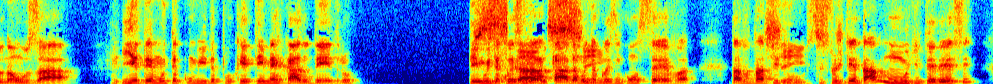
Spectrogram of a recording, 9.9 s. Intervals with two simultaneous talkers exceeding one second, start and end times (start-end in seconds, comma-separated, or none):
4.7-6.2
